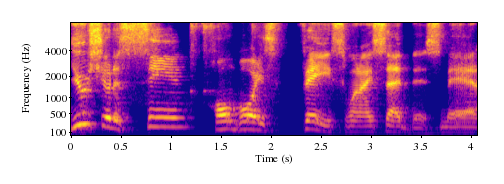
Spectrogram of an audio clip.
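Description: The voice has vocal fry, a bright, sharp tone and very wide pitch swings. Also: man. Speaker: voice coach or podcast host. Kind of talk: casual chat. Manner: energetic, projected public voice; loud, sounds like yelling.

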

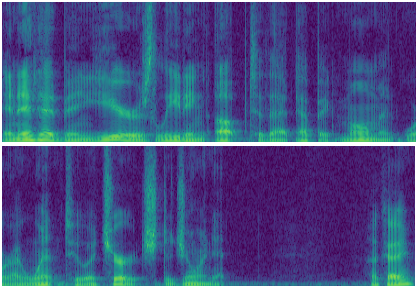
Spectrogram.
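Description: A man with an American accent, very deep and low-pitched, his intonation lively, at a moderate pace, on a very clean recording with a silent background. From US, rural farming village. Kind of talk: casual chat. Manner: animated.

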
